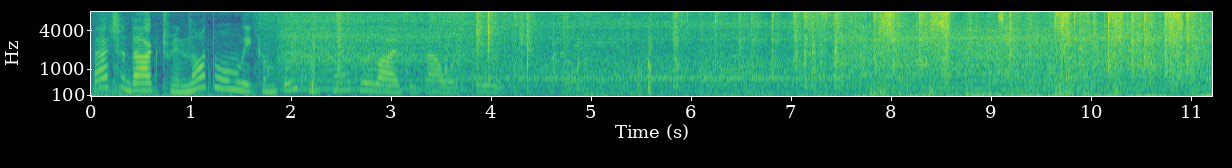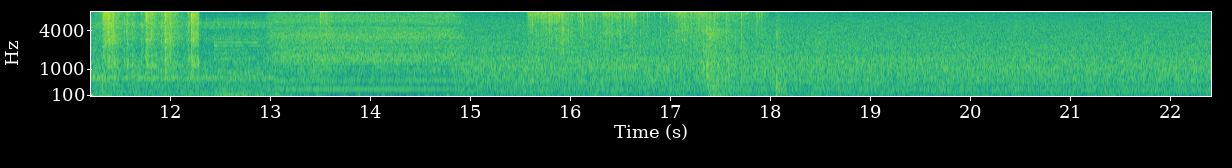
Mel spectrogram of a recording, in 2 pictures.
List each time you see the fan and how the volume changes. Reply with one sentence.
You can hear the fan from 0.0 to 22.3 s, getting louder.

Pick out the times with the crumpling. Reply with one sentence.
The crumpling can be heard from 7.0 to 8.0 s and from 15.6 to 18.0 s.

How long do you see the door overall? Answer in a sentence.
The door can be heard for 2 seconds in total.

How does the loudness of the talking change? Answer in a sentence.
The volume of the talking goes down.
